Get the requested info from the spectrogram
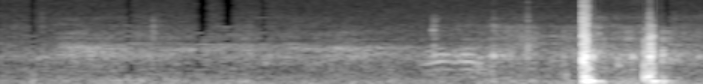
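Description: Faint rustling, then near the end two heavy thuds about a quarter second apart as the wearer drops into the river and the body-worn camera hits the water.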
